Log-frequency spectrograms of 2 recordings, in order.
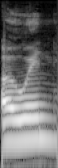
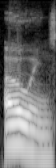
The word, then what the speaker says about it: Eoghan: name and you're thinking how on Earth do you pronounce that name I believe believe it's Owen he Owen I've again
